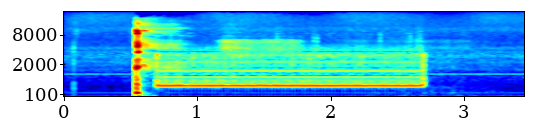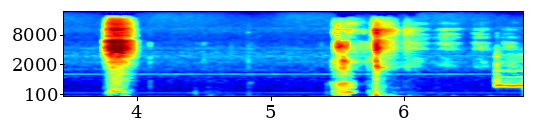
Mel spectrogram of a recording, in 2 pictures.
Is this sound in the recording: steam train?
no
